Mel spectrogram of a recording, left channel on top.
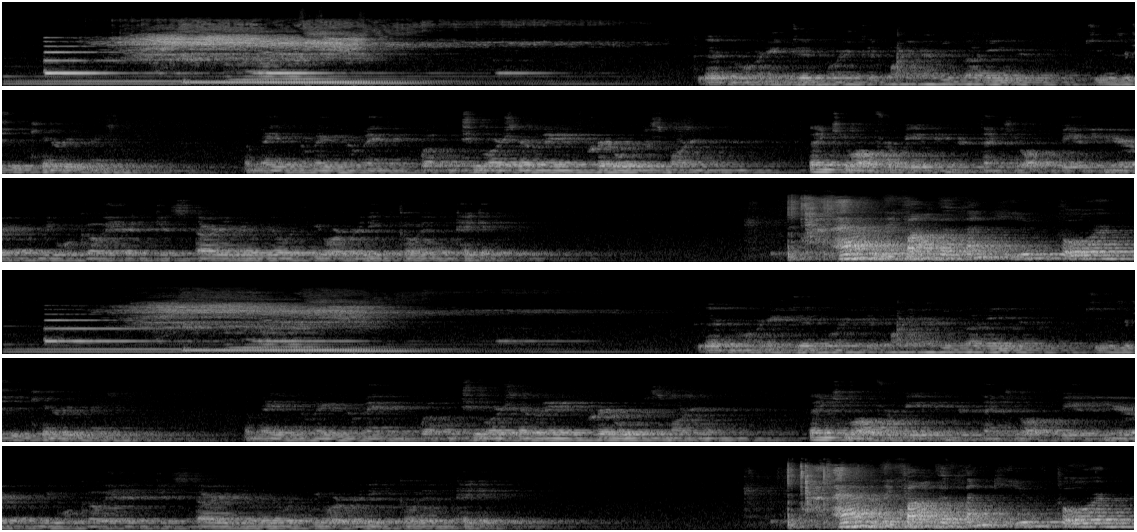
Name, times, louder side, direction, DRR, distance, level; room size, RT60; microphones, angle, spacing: voice 1, 0.1-5.5, left 7 dB, 55° left, 1.0 m, -27 dB
voice 2, 6.9-10.1 10.8-12.5 13.7-18.4 19.4-27.6, left 1 dB, 30° left, 3.8 m, -32 dB
voice 3, 30.1-33.7, right 1 dB, 45° right, 4.1 m, -24 dB
29.0 x 19.0 x 4.8 m
head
